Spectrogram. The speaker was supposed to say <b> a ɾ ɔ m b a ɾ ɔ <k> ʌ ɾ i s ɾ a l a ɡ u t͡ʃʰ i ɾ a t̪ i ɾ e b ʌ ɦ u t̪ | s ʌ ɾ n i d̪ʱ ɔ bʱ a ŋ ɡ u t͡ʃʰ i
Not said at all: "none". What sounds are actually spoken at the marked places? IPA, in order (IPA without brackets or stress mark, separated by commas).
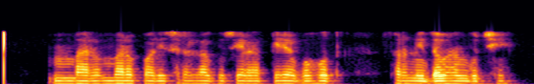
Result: b, p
